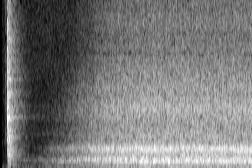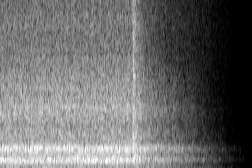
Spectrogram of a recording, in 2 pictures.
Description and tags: Bathroom Exhaust Fan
